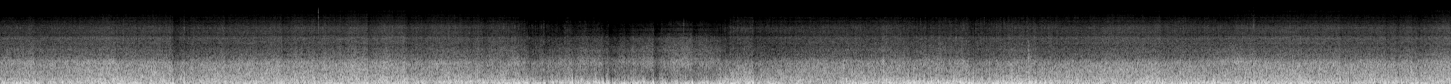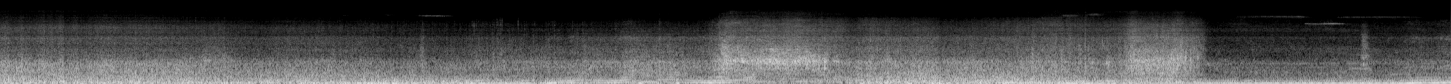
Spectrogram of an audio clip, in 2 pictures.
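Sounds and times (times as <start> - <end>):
rally car engine revving: 0.0 - 29.0.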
